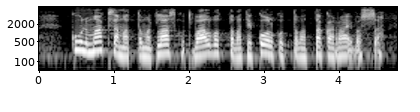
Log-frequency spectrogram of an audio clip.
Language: Finnish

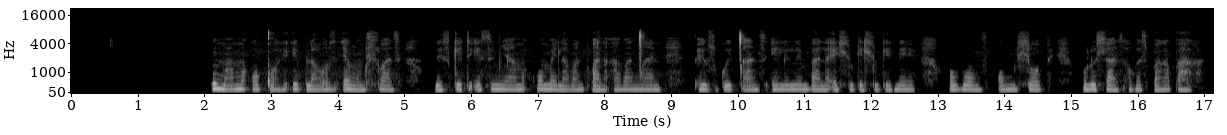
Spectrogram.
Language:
North Ndebele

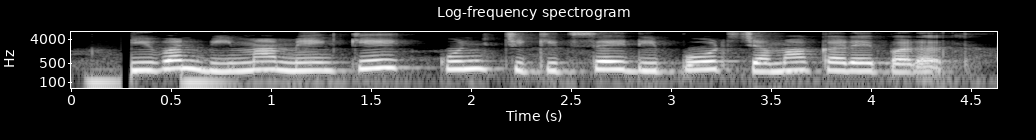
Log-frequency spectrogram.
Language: Maithili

